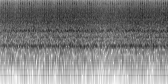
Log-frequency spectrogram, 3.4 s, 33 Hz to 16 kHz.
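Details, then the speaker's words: 2009 Volvo V70 (phase 2), codes P0303, P2008, P0325: uneven idle with stumble and ticking; cylinder 3 still misfires after swapping coils, coil and new plug ruled out, oil in cylinder suspected; misfire at idle. "Ja, nu har jag skiftat på de här två tändskolarna här och det är fortfarande trean som det märks inte att vi drar ur den där."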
